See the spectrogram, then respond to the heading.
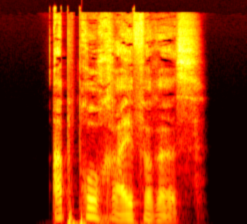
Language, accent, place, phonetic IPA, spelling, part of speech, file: German, Germany, Berlin, [ˈapbʁʊxˌʁaɪ̯fəʁəs], abbruchreiferes, adjective, De-abbruchreiferes.ogg
- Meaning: strong/mixed nominative/accusative neuter singular comparative degree of abbruchreif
